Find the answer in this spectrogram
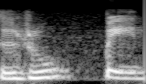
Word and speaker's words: RuPay: So the name it is, it is pronounced as RuPay. The name is based on Indian rupee, so RuPay.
